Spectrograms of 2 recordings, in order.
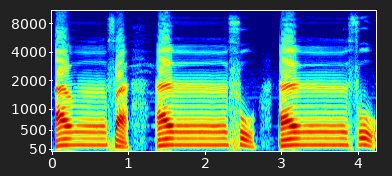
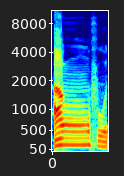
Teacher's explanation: Cara membacanya adalah nunnya disamarkan kepada fa. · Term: bacaan ikhfa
